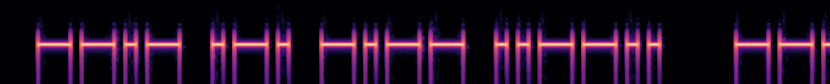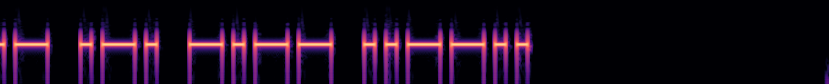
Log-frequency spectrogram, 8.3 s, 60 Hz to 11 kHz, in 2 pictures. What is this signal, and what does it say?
Morse code, heard as a keyed tone, about 22 wpm, 700 Hz. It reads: QRY? QRY?
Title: Q-Codes Repeated 3x 22wpm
